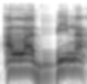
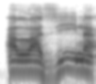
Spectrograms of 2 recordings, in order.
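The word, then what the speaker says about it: الَّذِينَ: Jika ada kesalahan, misalnya huruf misalnya alladzina amanu dibacanya allazina amanu.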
